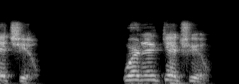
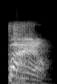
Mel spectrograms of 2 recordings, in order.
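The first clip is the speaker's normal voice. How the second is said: shouted cartoon "Bam!", higher and louder; mock punch sound; 7 semitones higher, 7 dB louder than usual. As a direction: slam out the comic punch noise. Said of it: "Be like".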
